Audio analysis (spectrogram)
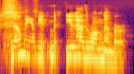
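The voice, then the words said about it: Attempted Southern accent. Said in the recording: “I cannot do a Southern accent, but I'm going to try”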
